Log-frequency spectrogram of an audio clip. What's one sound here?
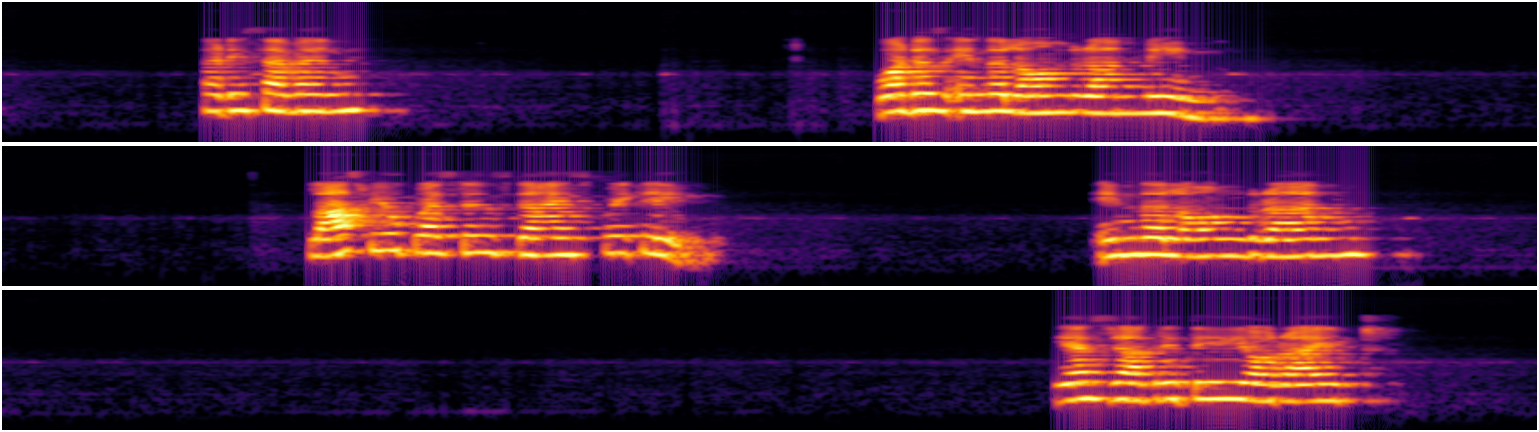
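A middle-aged woman speaks calmly and clearly into a close microphone, in short phrases with long pauses.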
